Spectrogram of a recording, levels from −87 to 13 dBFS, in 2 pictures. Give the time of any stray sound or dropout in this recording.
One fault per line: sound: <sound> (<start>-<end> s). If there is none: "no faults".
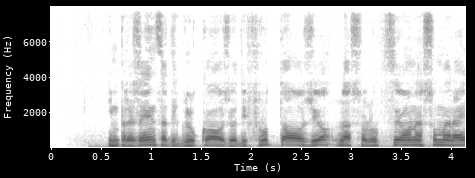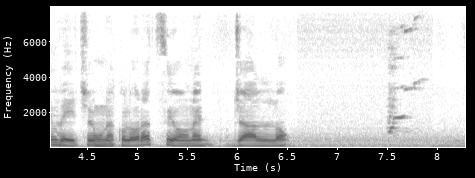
sound: squeak (7.5-7.9 s)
